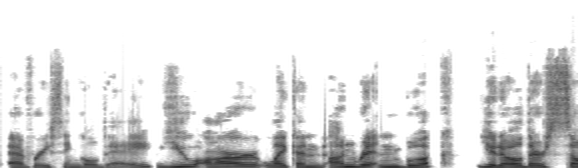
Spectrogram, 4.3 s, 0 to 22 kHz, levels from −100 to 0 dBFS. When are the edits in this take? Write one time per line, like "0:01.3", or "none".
0:01.2
0:02.4

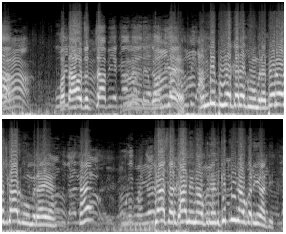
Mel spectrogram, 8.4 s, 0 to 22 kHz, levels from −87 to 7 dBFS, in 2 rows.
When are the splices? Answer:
none

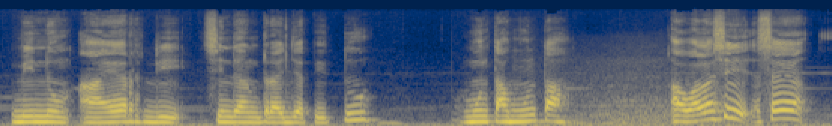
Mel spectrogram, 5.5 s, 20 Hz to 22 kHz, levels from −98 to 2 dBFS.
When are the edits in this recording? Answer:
none

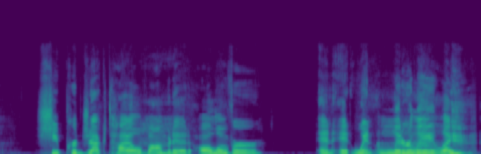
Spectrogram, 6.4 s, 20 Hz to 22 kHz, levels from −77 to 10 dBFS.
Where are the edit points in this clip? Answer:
none

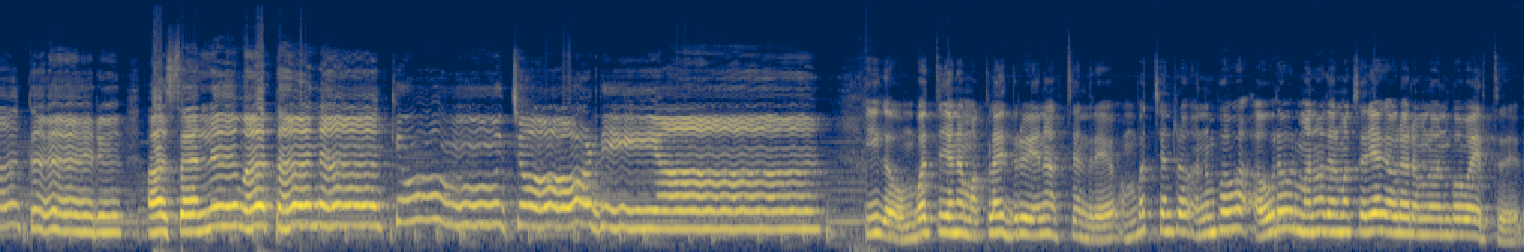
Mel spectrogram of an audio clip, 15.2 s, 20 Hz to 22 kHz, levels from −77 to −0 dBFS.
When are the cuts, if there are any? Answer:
0:08.6

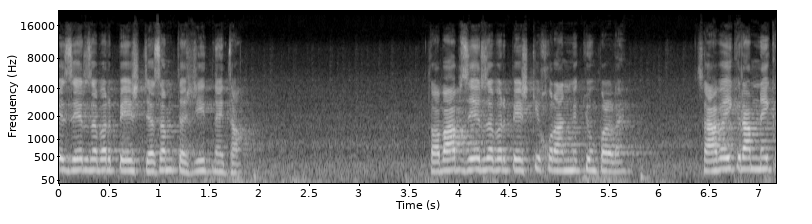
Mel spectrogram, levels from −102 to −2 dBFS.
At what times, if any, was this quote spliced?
none

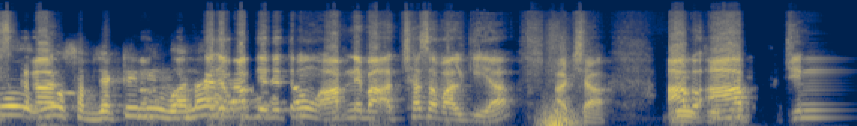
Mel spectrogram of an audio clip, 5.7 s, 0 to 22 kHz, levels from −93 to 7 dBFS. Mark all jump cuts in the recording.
0:03.6

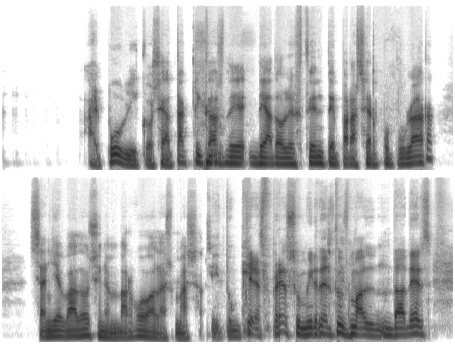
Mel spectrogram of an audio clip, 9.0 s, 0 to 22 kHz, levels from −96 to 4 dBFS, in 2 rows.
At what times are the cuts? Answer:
0:06.5

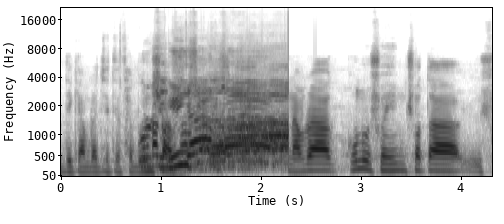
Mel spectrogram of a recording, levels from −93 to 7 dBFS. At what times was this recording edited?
0:02.3

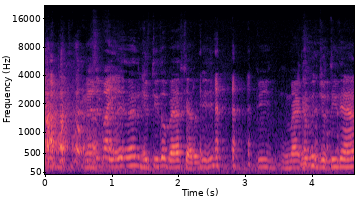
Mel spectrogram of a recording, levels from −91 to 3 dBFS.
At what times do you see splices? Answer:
0:01.0

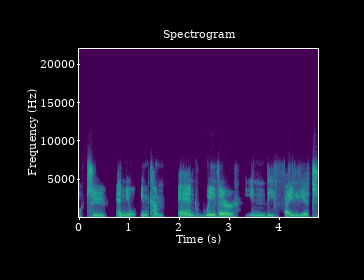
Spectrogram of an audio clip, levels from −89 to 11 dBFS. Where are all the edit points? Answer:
0:01.8
0:03.3

